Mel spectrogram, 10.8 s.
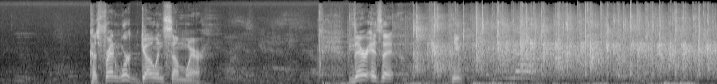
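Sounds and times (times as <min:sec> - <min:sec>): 
speech: 0:01.4 - 0:03.2, 0:05.2 - 0:06.1, 0:06.8 - 0:07.0
audience clapping: 0:04.8 - 0:10.7.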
